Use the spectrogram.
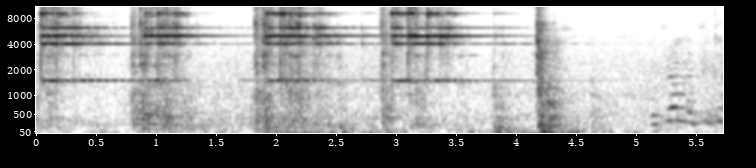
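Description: Small alarm bell on the Moulin de Porchère water mill, struck by two tappets while little water is flowing, rings about four times at roughly one-second intervals over a steady rushing wash of water.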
